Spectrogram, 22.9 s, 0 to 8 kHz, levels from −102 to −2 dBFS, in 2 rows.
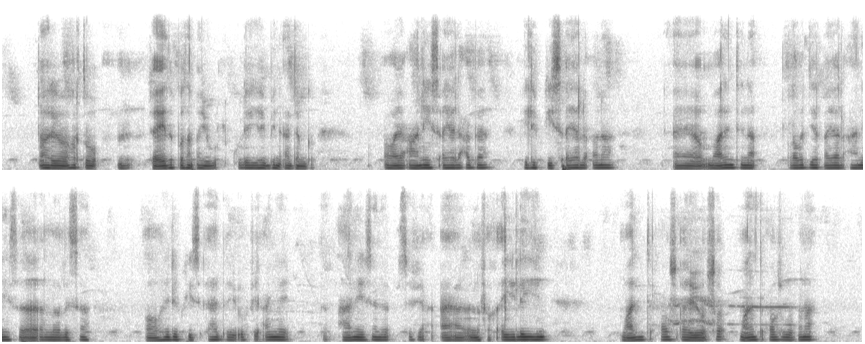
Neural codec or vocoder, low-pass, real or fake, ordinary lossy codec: none; 7.2 kHz; real; none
